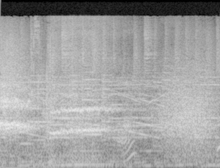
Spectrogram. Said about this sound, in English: The cars ascend another staircase and skid onto the road.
